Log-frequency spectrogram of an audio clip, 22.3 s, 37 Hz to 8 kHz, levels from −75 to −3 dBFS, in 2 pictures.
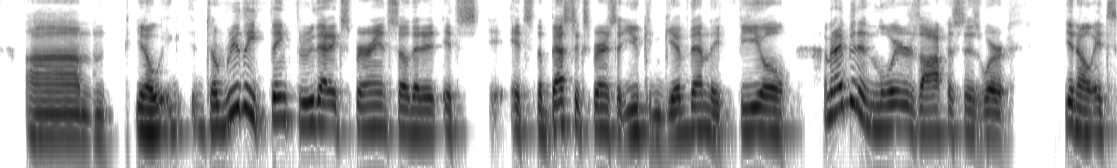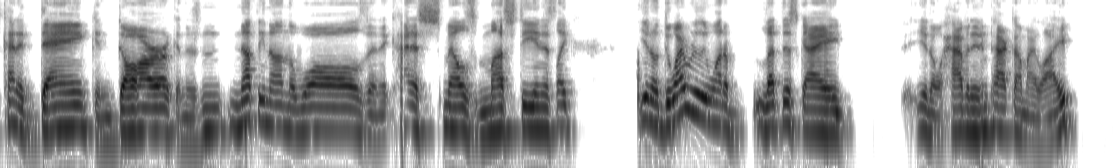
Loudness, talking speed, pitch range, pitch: -19 LUFS, 195 wpm, 120-140 Hz, 130 Hz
